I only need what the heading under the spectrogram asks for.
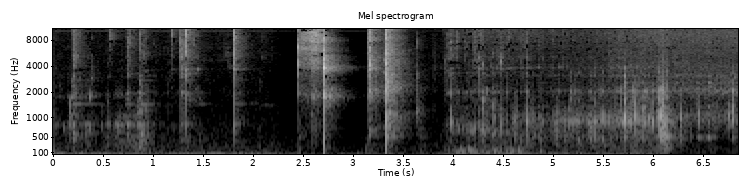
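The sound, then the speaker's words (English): A few sharp clinks of glass and bottle, then a steady pour of fizzy ginger ale into a glass with gin and ice, the bubbly hiss running on for several seconds. “Right, yeah, pour a little bit of that.”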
